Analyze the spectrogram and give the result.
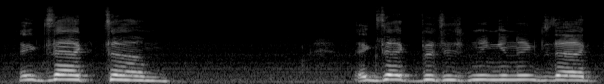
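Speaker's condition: Cerebral palsy; voice recognized by Google Assistant and Google Voice devices

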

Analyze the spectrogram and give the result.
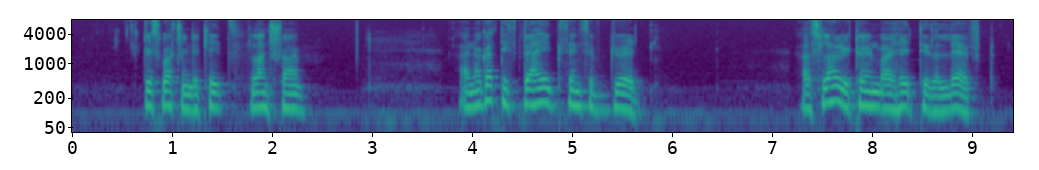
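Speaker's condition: Severe to profound hearing loss, acquired, from meningitis at age 8; Queensland country town

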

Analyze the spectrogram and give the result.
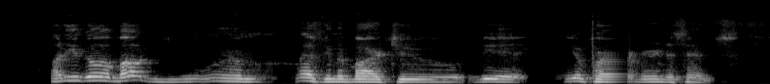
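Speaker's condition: Cerebral palsy; cerebral palsy since birth, uses wheelchair for mobility

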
